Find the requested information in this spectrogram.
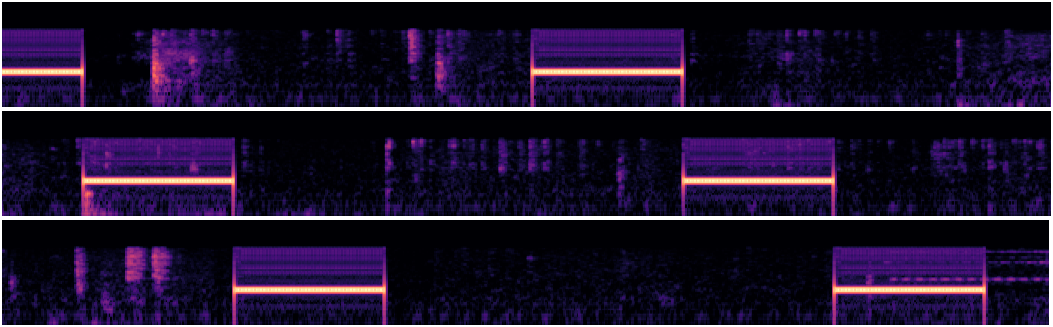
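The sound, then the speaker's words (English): Steady telephone ringback tones during a call transfer to a voicemail box, heard as six evenly spaced ring bursts about every four seconds, the first cut short, with faint line noise between them. “You are being transferred to Al Wheeler.”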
